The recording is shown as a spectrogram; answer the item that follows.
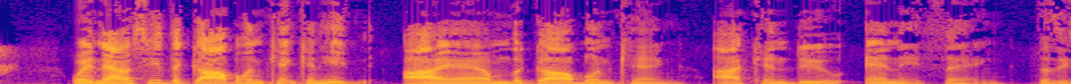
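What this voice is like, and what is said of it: Usual voice. Nothing is said of it.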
